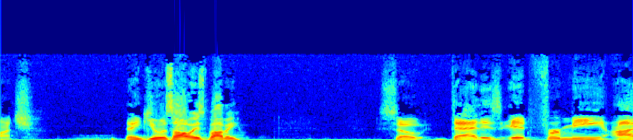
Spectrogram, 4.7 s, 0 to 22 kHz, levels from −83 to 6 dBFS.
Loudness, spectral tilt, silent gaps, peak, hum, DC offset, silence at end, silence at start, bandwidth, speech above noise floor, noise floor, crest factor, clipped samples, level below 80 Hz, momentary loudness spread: -13 LUFS; -5 dB/octave; none; 0 dBFS; 60 Hz at -45 dBFS; under 0.1%; 0 s; 0 s; 13.5 kHz; 32 dB; -46 dBFS; 16 dB; under 0.1%; -48 dBFS; 13 LU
